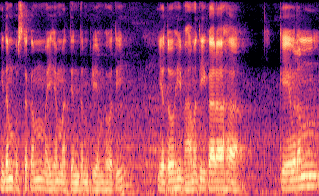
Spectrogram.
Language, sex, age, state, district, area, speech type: Sanskrit, male, 30-45, Maharashtra, Pune, urban, spontaneous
